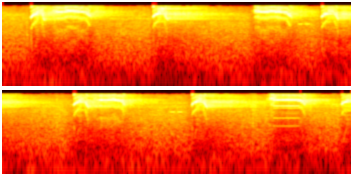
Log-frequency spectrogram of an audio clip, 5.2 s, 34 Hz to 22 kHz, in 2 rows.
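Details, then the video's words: Tarsier, known locally as tangkasi, giving a series of very high-pitched squeaky calls, each a short arching whistle-like note with a brief trailing tail, repeated roughly every 0.7 to 1 second over a soft hissy background. "Tarsier Calling Sound"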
